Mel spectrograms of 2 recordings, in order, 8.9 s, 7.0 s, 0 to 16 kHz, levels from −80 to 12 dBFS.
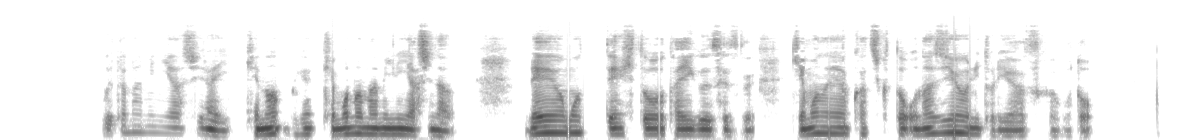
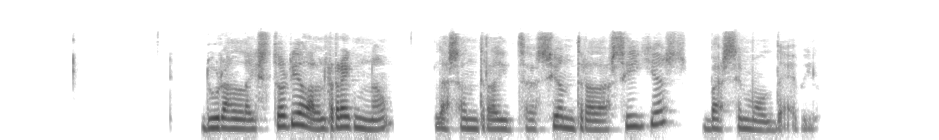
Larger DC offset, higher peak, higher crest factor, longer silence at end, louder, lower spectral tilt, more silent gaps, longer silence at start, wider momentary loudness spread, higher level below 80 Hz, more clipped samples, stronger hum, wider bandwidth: neither; second, -8 dBFS vs -4 dBFS; about the same, 18 dB vs 20 dB; second, 0.7 s vs 0.95 s; second, -26 LUFS vs -23 LUFS; first, -6.5 dB/octave vs -4 dB/octave; second, 3.46-3.55 s, 3.88-3.92 s, 4.49-4.54 s, 5.88-5.94 s vs 2.96-3.25 s, 5.16-5.27 s; second, 0.8 s vs 1.5 s; first, 19 LU vs 12 LU; first, -58 dBFS vs -70 dBFS; neither; neither; first, 8.8 kHz vs 7.8 kHz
